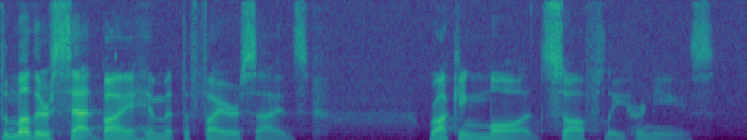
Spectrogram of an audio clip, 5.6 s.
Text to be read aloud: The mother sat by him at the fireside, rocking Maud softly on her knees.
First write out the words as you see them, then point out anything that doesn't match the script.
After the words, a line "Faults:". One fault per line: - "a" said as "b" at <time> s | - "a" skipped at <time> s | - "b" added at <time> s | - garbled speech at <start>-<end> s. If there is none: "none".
The mother sat by him at the firesides, rocking Maud softly her knees.
Faults:
- "fireside" said as "firesides" at 1.4 s
- "on" skipped at 4.7 s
